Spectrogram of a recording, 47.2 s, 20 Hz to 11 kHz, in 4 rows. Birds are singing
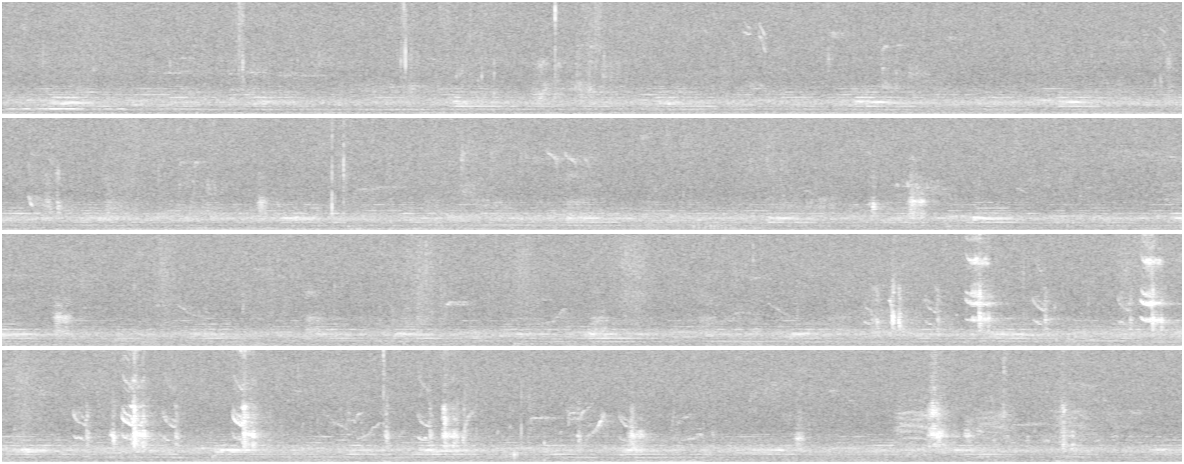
27.9 28.4, 32.2 42.7, 44.2 46.8

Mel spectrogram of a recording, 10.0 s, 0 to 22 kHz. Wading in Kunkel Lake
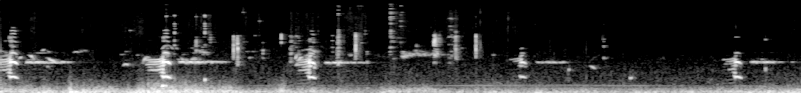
1.5 8.5

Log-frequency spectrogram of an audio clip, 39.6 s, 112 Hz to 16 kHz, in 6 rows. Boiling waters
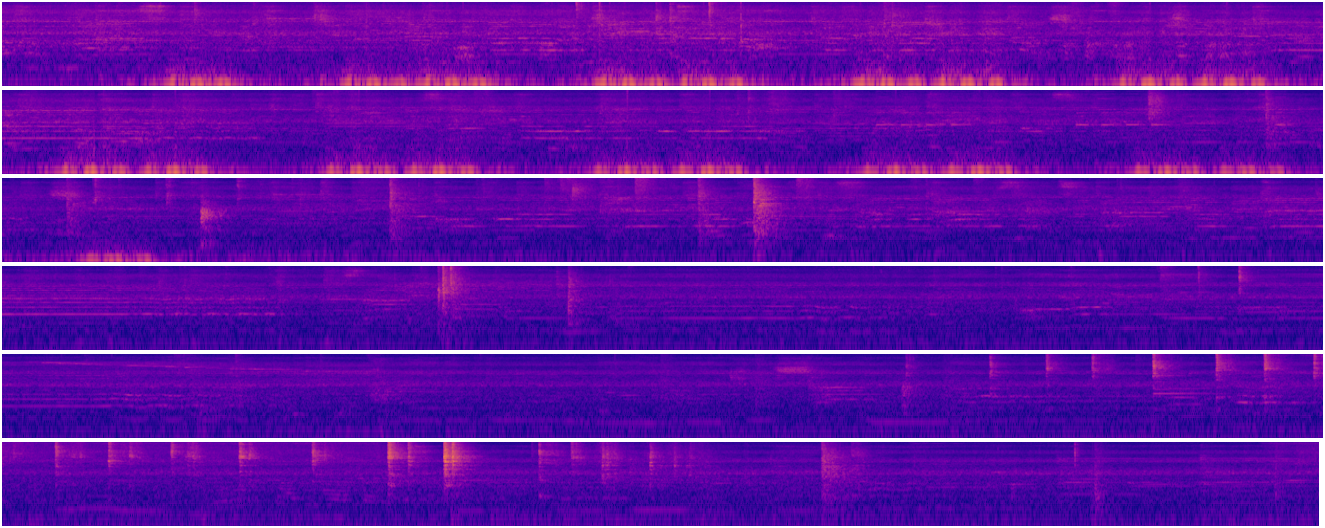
0.0 17.1, 30.9 37.4

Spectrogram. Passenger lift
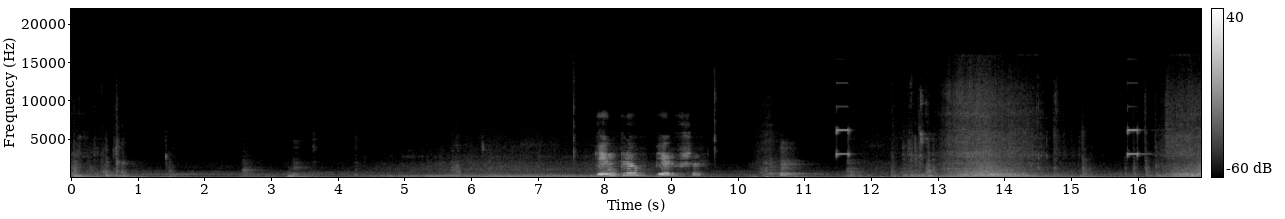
11.6 16.9

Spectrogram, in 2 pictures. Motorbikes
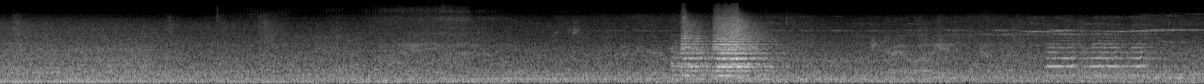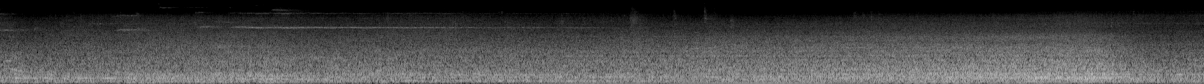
0.0 10.2

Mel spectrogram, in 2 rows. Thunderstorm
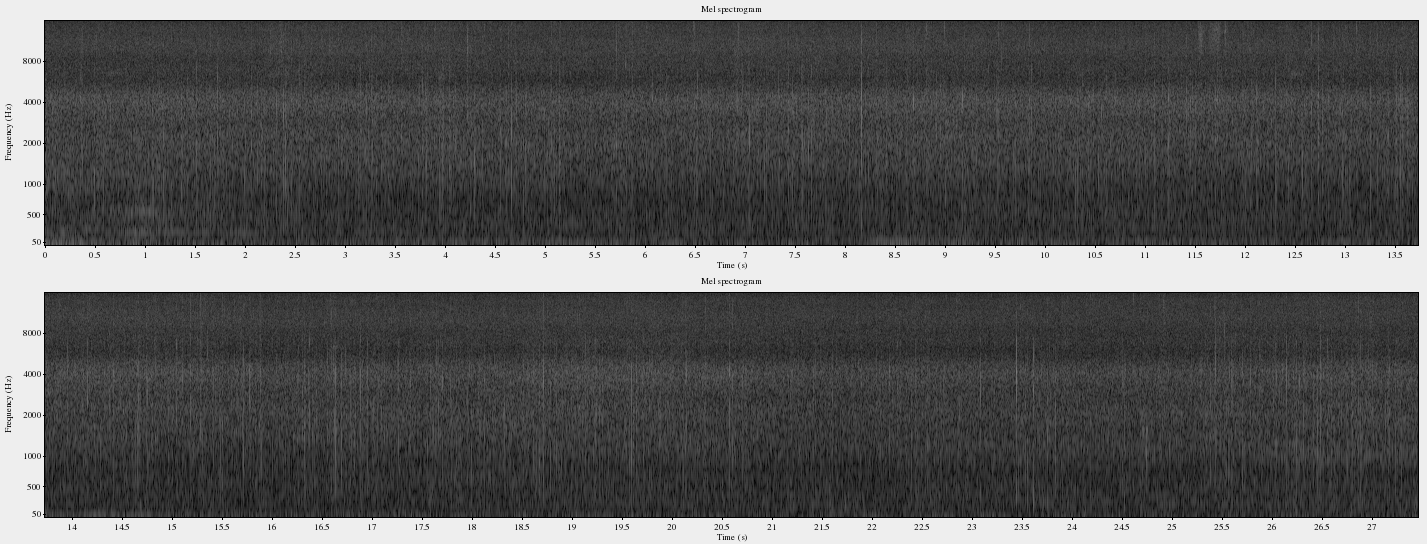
0.0 3.6

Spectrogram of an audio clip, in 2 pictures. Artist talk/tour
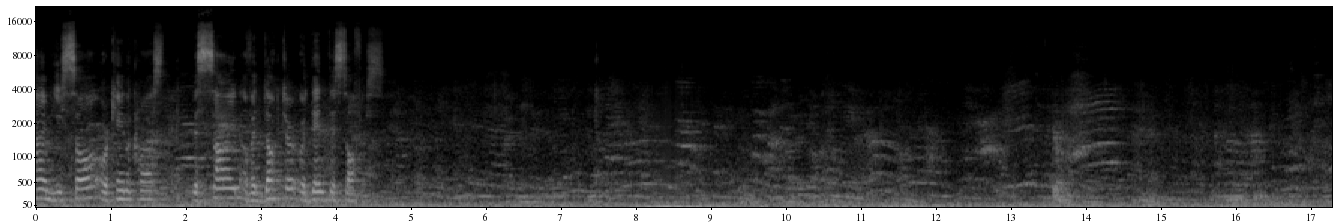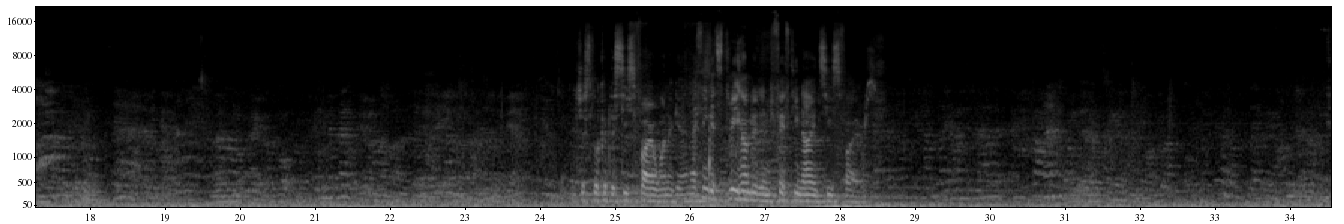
0.0 4.7, 24.3 28.6

